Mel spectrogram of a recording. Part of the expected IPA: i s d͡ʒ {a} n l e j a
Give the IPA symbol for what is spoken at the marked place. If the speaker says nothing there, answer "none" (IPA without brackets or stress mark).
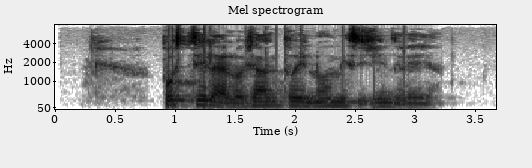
i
